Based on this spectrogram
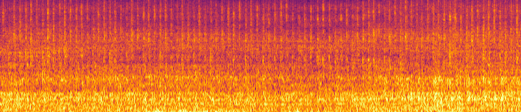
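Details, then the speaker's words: BMW at salvage auction, idling, heard under hood: fast busy metallic rattle over steady idle from front of engine; owner unsure if timing chain or cooling fan, oil looks fairly clean and not overfilled; source unknown. "I can't tell if that's coming from the front of the motor like timing chain maybe like it could be this cooling fan right here"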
